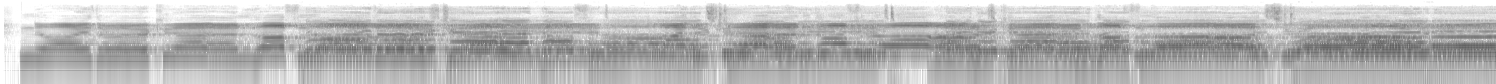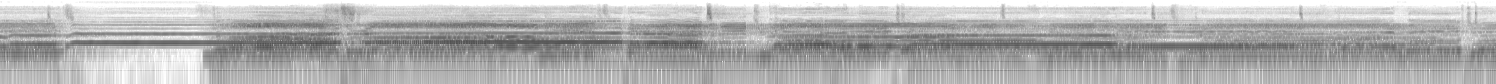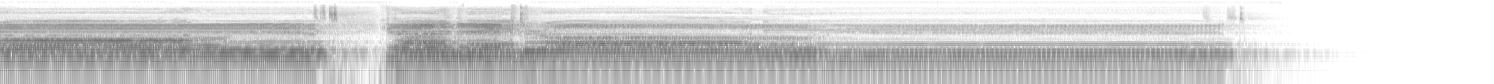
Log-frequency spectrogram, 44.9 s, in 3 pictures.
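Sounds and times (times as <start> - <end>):
SATB choir singing: 0.6 - 42.7.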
